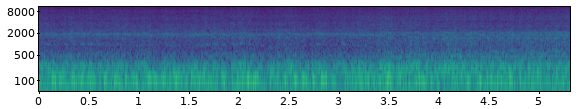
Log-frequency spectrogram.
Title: 96 F3 rough idle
